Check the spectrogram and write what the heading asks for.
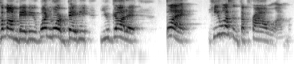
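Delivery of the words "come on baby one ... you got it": put-on loud Italian-accented coach voice. Retelling what a personal trainer at a gym would say, imitating an Italian trainer. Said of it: "He was like an Italian guy".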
